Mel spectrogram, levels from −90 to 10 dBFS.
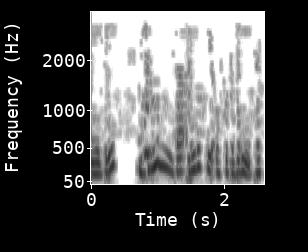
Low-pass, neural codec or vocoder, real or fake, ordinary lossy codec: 3.6 kHz; none; real; none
